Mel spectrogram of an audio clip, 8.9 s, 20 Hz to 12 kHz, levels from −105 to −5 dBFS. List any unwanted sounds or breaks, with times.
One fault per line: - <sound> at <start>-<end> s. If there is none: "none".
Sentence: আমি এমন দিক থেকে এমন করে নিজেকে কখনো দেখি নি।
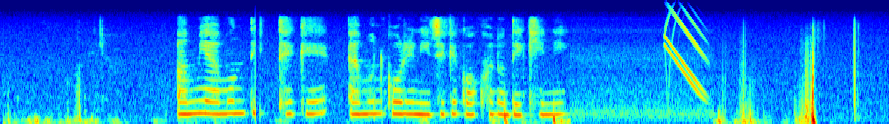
- dropout at 2.6-2.6 s
- chirp at 6.6-7.1 s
